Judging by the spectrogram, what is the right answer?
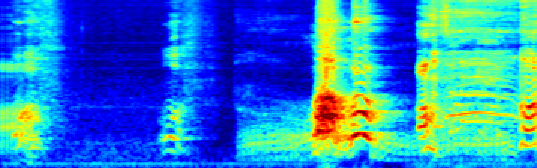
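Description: Dog giving short barks, yips and a low growl in a close, bursty sequence near the microphone, with a brief murmured voice mixed in.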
